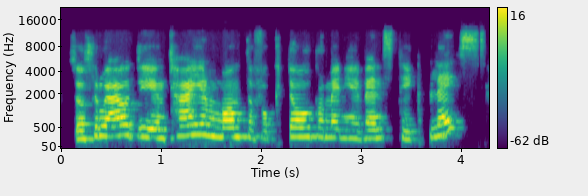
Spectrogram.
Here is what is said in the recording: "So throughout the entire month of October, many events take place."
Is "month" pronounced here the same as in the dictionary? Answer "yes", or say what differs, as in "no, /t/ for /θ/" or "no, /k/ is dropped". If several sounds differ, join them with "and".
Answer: yes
